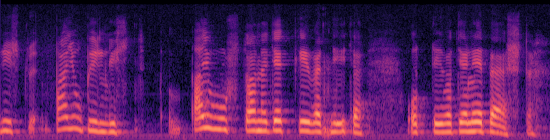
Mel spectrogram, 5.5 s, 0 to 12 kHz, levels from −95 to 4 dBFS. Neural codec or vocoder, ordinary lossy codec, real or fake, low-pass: none; none; real; 10.8 kHz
